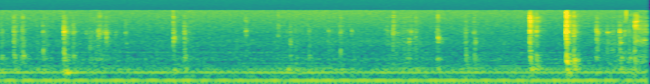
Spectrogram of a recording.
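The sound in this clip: Typing on a computer keyboard while entering a database query: faint, irregular key clicks at an uneven pace over a low steady hum, with a few sharper taps standing out.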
